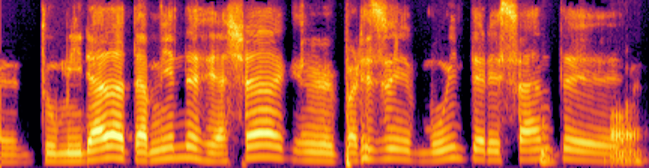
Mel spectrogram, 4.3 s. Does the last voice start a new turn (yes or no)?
no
